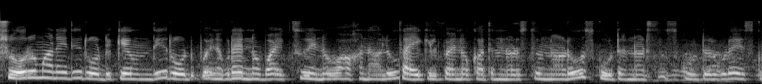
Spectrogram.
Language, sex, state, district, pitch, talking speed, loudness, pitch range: Telugu, female, Andhra Pradesh, Guntur, 245 Hz, 165 wpm, -17 LUFS, 235-260 Hz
